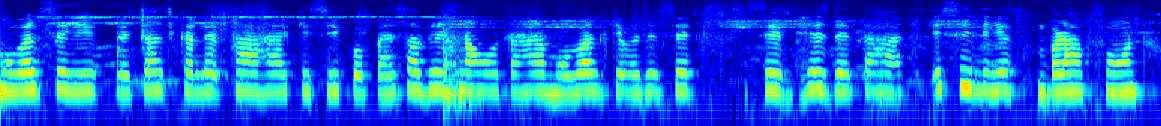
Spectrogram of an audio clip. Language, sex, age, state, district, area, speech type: Urdu, female, 18-30, Bihar, Supaul, rural, spontaneous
